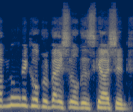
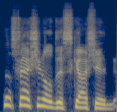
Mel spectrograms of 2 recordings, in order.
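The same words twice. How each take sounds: First: Ironic laugh. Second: Said in the usual way. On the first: Real, not acted.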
